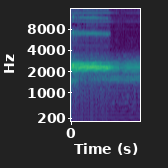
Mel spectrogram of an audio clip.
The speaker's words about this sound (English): clock has hit zero. I wish we could get a different kind of buzzer. That thing just makes the hair on the back of my neck stand up. That's probably from 1904 when they started using that kind of buzzer.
